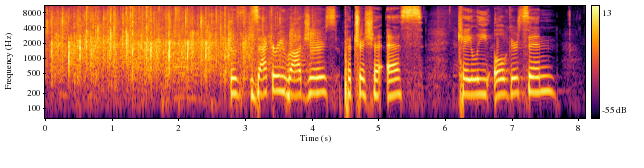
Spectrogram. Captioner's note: applause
